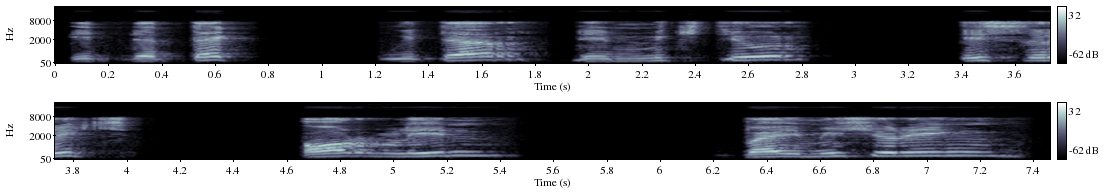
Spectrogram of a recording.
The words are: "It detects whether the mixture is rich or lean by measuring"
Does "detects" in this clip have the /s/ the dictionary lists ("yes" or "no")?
no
